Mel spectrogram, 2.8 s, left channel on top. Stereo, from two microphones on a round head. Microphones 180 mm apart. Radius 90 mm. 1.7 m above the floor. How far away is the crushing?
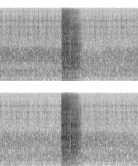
About 1.6 m.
